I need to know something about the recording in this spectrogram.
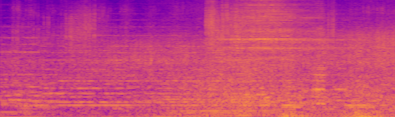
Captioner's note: train whistle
